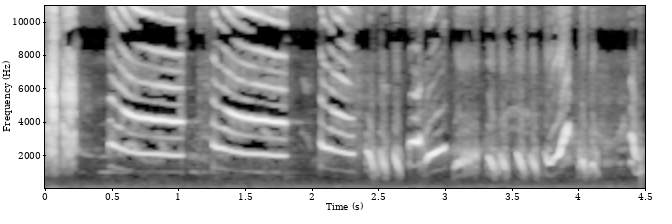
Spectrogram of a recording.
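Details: Song of a tame Chinese hwamei with golden-yellow bill, legs and plumage: long rich sustained whistled notes, then a fast run of short slurred whistles rising and falling in varied pitch.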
